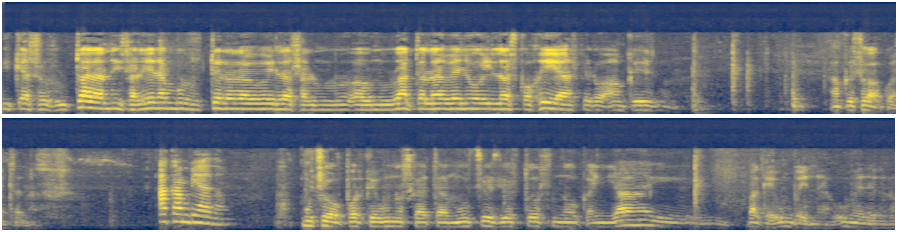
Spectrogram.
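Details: Man with Wernicke's aphasia after an ischemic stroke caused by an operation; fluent speech with words lacking real meaning and invented jargon. Finding: Wernicke's aphasia.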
